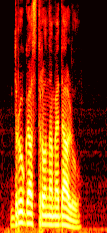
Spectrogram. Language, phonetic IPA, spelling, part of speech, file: Polish, [ˈdruɡa ˈstrɔ̃na mɛˈdalu], druga strona medalu, phrase, Pl-druga strona medalu.ogg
